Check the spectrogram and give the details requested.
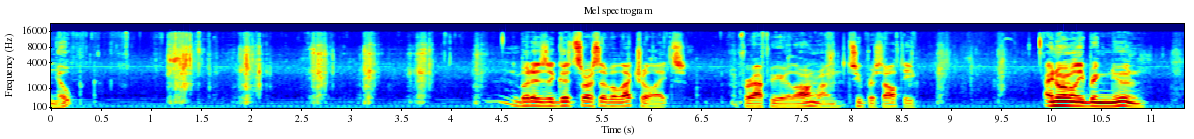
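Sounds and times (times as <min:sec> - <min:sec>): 
speech: 0:00.0 - 0:00.5, 0:04.6 - 0:08.8, 0:09.9 - 0:11.0
crunching kettle chips: 0:00.5 - 0:04.6, 0:07.6 - 0:10.0, 0:10.8 - 0:11.3.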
